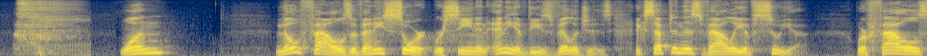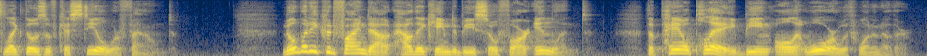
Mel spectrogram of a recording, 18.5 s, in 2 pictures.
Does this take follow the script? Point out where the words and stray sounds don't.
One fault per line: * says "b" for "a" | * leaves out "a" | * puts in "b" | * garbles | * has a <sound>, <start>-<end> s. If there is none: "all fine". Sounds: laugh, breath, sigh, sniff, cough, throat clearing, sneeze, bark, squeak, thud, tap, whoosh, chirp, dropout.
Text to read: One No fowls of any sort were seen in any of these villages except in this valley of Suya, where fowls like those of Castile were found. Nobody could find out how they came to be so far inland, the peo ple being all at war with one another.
* has a sigh, 0.1-0.9 s
* says "pale play" for "peo ple"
